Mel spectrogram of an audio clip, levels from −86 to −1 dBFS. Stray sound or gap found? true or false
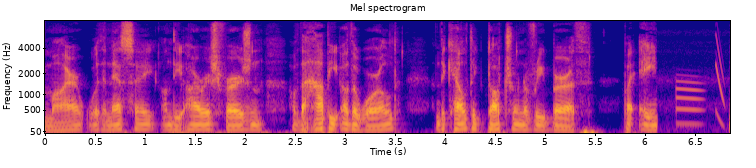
true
